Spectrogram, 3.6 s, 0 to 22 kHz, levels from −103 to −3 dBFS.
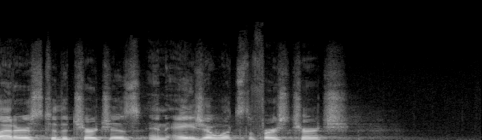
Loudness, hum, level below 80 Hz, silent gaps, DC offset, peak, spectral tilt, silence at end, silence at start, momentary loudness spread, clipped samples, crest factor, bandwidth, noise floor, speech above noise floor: -26 LUFS; none; -86 dBFS; none; under 0.1%; -8 dBFS; -6 dB/octave; 1.05 s; 0 s; 8 LU; under 0.1%; 18 dB; 12 kHz; -75 dBFS; 50 dB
